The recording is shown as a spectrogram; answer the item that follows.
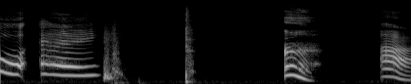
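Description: A cartoon character's voice making short wordless sounds: a rising call and a held "ooh" in the first second, then two short calls that fall in pitch, about three and four seconds in. There is a brief click just before the second of these.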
